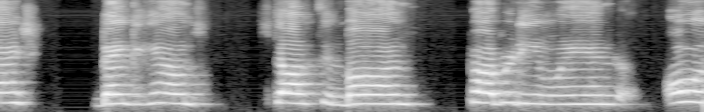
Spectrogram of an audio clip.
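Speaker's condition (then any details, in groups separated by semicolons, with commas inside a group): Cerebral palsy; power wheelchair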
